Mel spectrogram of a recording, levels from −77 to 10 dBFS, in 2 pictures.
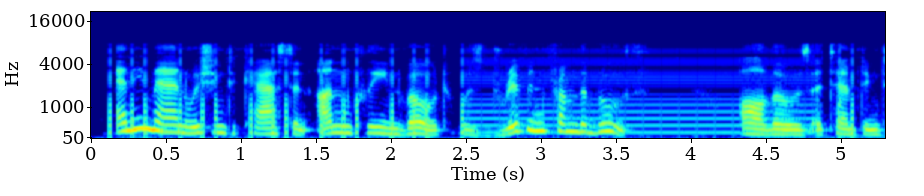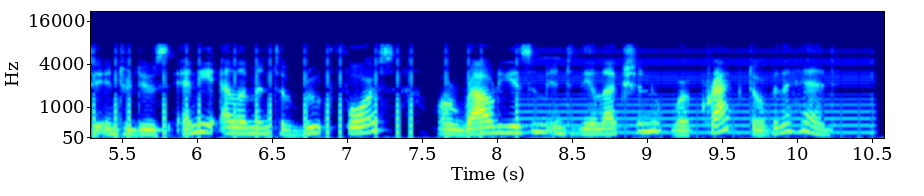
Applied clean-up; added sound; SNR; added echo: none; Telephone; 12 dB; none.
